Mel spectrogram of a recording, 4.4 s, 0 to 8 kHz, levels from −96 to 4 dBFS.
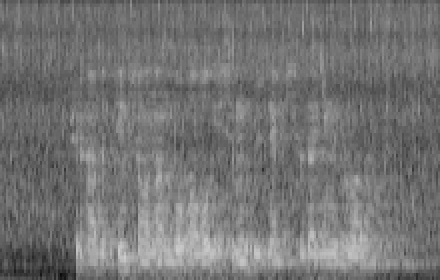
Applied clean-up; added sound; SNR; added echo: none; Stream; 10 dB; reverberation time 1.8 s.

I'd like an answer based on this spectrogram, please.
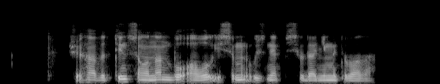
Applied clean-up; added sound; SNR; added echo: none; none; none; none.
